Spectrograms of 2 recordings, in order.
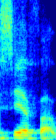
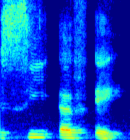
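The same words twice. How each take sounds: First: The letters are said in a non-English way. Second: The letters are said in the English way. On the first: The speaker calls it wrong. "In English, we don't say C F A" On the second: The speaker calls it right. "We say C F A"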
